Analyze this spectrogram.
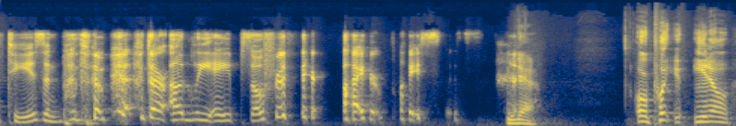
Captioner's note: laugh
